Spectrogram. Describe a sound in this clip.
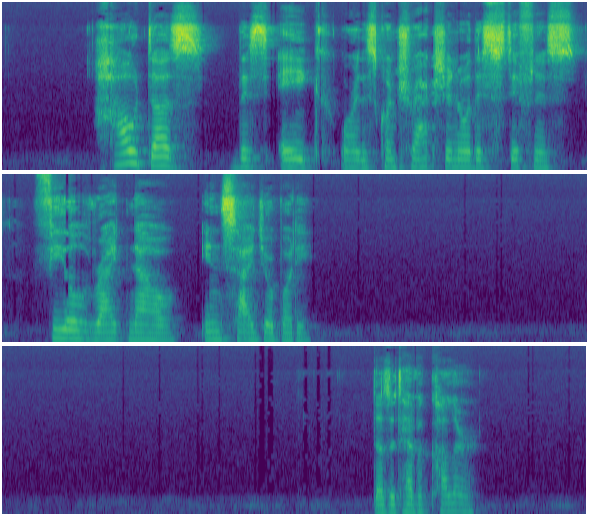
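A woman speaks calmly and softly.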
